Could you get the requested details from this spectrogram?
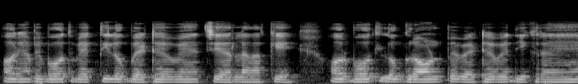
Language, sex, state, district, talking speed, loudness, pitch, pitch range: Hindi, male, Gujarat, Valsad, 230 wpm, -20 LUFS, 120 Hz, 115-125 Hz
